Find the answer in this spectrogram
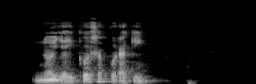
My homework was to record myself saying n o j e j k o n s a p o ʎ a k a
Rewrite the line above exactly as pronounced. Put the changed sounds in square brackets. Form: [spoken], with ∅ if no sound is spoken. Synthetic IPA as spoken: n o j [a] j k o [∅] s a p o [ɾ] a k [i]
